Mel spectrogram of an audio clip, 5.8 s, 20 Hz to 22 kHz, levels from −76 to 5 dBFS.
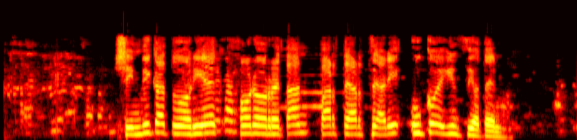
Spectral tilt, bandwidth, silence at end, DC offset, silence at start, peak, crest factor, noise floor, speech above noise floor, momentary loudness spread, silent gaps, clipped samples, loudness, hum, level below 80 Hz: -3 dB/octave; 8 kHz; 0.15 s; under 0.1%; 0.05 s; 0 dBFS; 14 dB; -34 dBFS; 21 dB; 18 LU; none; under 0.1%; -13 LUFS; none; -60 dBFS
